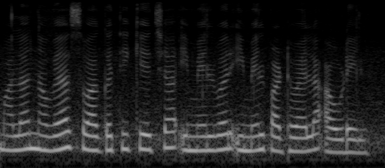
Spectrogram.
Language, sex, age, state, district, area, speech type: Marathi, female, 18-30, Maharashtra, Ratnagiri, rural, read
